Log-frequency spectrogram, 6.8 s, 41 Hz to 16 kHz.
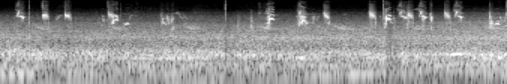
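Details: Sparrows gathering to greet someone at a Tenmangu shrine's rear entrance, 25 February 2020: scattered sharp chirps, some close together, with gaps between and a faint background rumble.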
